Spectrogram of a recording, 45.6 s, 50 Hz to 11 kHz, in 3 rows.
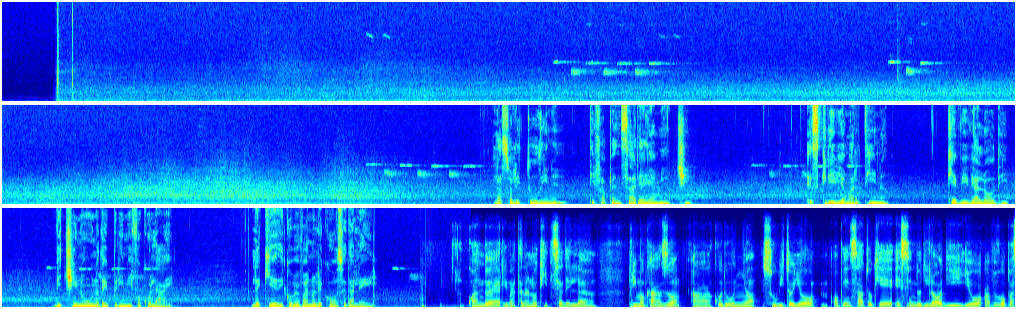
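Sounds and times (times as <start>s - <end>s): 
low rumble of distant city traffic: 0.6s - 39.1s
bird chirping in short high bursts: 8.0s - 10.6s, 13.0s - 14.5s, 20.6s - 30.3s, 31.0s - 33.0s, 33.6s - 37.2s
speech: 22.6s - 25.6s, 27.3s - 28.6s, 29.4s - 30.4s, 31.2s - 33.0s, 34.1s - 36.1s, 37.4s - 45.5s.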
